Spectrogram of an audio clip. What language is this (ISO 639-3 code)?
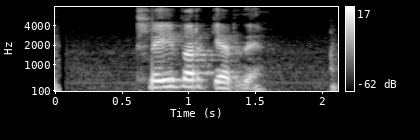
isl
